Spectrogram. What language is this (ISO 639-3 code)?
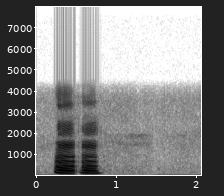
mal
